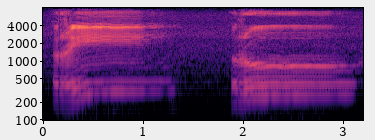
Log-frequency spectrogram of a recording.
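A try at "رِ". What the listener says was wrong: रा को जब जेर के साथ पढ़ा है तो मोटा तो नहीं किया?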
